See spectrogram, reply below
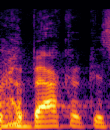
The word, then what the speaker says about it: Habakkuk: I have to be honest, I, am pretty sure Habakkuk is pronounced that way.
